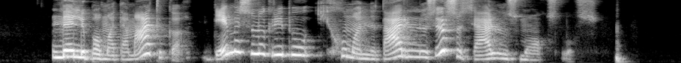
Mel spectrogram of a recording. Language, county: Lithuanian, Vilnius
